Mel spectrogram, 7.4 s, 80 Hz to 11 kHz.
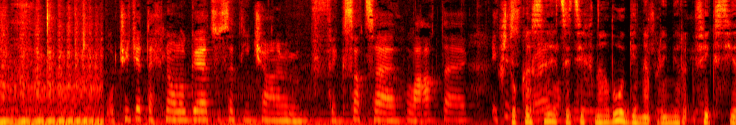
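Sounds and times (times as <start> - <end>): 
sewing machine running in a tailoring salon: 0.0 - 1.1
speech: 1.2 - 7.3.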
